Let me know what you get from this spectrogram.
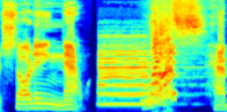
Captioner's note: alarm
